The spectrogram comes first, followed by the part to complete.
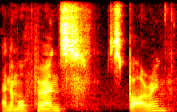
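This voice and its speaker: A man commenting casually while playing through a game, making quiet, wry asides to himself. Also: mid-range voice, animated, slow. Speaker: gamer playing through the quest. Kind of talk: casual commentary over gameplay. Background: game music.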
